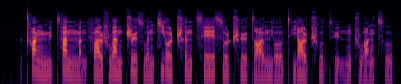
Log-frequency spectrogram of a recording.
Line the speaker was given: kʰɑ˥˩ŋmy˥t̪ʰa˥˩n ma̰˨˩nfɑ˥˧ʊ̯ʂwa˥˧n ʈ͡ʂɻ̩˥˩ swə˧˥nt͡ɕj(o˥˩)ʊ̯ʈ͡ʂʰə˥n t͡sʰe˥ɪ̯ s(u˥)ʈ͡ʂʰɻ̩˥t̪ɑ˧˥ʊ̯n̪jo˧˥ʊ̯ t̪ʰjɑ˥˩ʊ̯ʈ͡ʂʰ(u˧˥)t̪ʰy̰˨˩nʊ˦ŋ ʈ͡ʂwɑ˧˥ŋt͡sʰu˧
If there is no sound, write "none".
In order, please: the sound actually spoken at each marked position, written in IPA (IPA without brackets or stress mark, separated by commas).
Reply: o˥˩, u˥, u˥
